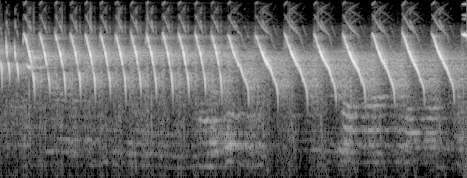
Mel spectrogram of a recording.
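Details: Canary song meant as a lure to stir rival canaries: rapid repeated downslurred notes, at first quick and close-set, then slower, longer, sweeping whistled slurs in a steady rhythm.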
